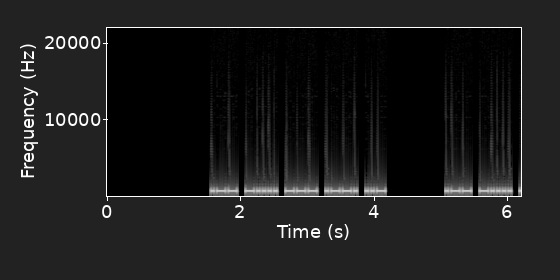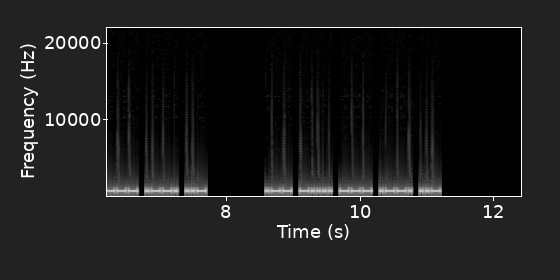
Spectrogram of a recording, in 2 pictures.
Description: Morse code, heard as a keyed tone, about 28 wpm, 700 Hz. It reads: W6OPU W6OPU W6OPU
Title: USA Call Signs - 5 Characters - Repeated 3x - 28wpm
